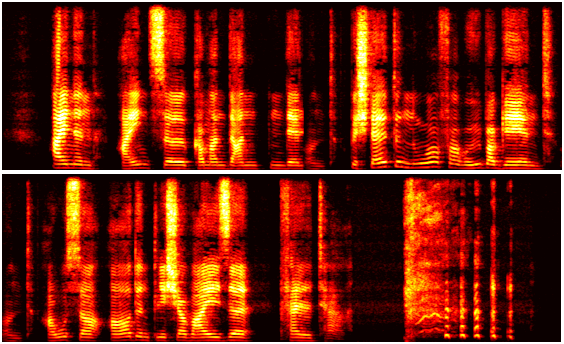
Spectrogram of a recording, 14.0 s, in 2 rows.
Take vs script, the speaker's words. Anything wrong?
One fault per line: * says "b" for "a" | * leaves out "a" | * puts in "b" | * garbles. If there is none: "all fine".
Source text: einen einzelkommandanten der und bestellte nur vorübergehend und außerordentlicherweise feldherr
all fine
